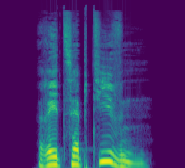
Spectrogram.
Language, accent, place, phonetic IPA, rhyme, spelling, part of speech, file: German, Germany, Berlin, [ʁet͡sɛpˈtiːvn̩], -iːvn̩, rezeptiven, adjective, De-rezeptiven.ogg
- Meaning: inflection of rezeptiv: 1. strong genitive masculine/neuter singular 2. weak/mixed genitive/dative all-gender singular 3. strong/weak/mixed accusative masculine singular 4. strong dative plural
